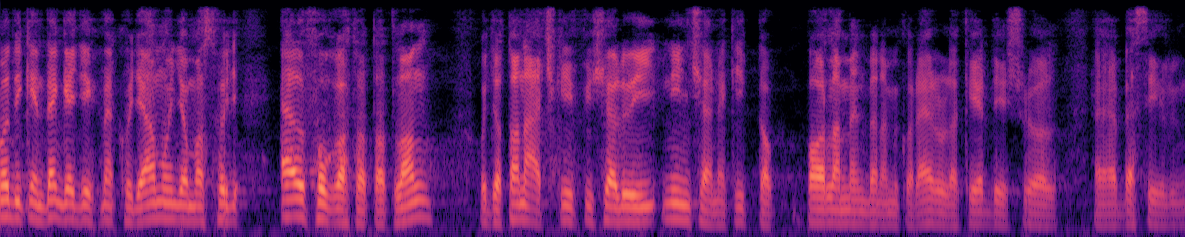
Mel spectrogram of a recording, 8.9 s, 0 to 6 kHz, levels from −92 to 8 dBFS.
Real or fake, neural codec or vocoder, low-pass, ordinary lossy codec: fake; autoencoder, 48 kHz, 128 numbers a frame, DAC-VAE, trained on Japanese speech; 5.4 kHz; none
